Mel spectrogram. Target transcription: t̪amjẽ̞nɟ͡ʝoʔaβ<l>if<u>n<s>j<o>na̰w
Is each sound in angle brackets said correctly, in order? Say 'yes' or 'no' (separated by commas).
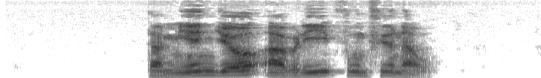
no, yes, no, yes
